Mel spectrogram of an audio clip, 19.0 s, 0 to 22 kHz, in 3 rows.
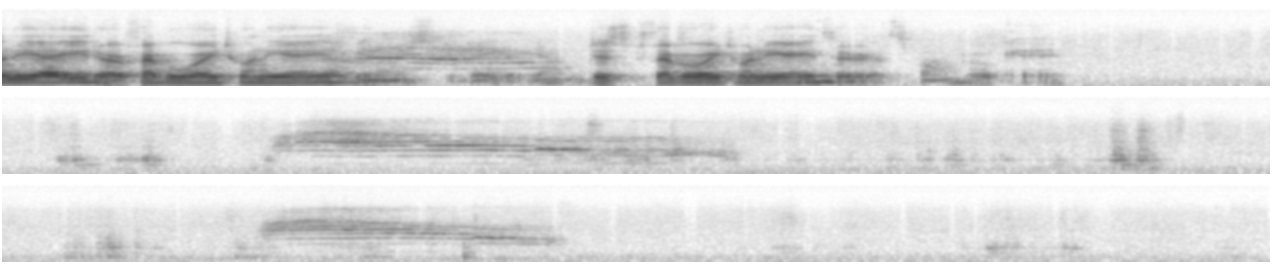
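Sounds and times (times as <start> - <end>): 
speech: 0.0 - 5.4
sable Burmese cat meowing: 1.7 - 2.9, 7.6 - 10.1, 14.0 - 15.6.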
